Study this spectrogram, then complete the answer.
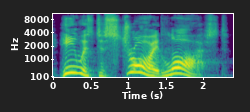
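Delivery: high, loud, drawn-out exclamation; impassioned cry. Retold or imitated. Father tells elder son of lost brother, impassioned. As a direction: cry out each word with heavy weight. Preacher acting father's emphatic climax.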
